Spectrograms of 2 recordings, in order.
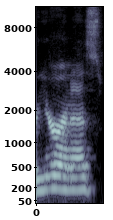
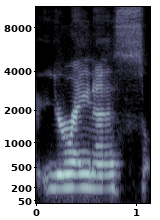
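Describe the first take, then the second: First: Uranus as "YOUR-uh-nus", short unstressed middle; YOUR-uh-nus pronunciation. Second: Uranus as "your-AY-nus", long middle vowel; your-AY-nus pronunciation. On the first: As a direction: say Uranus with the stress up front. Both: Shown as a demonstration. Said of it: "Uranus or Uranus, whatever".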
